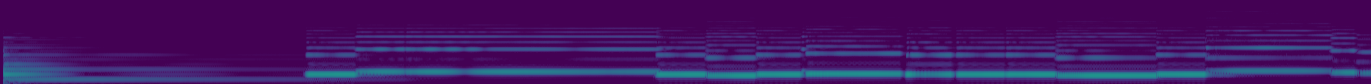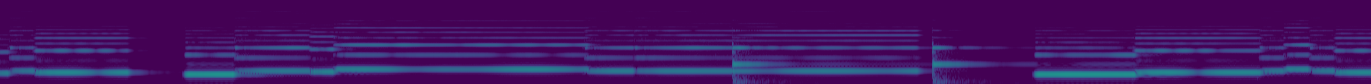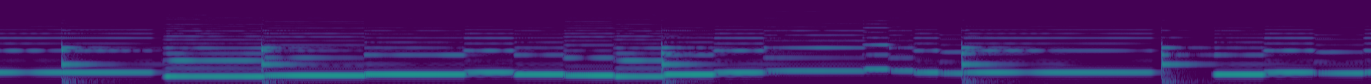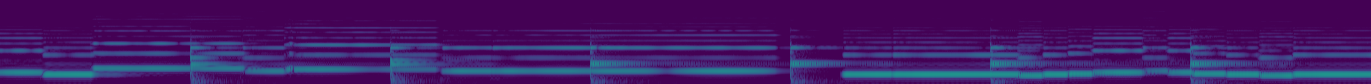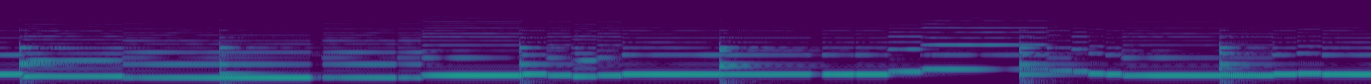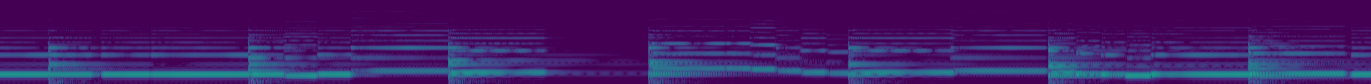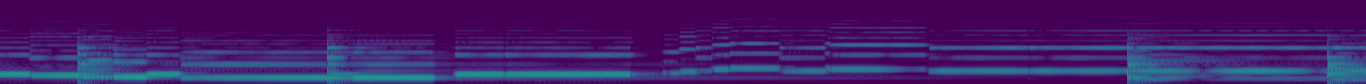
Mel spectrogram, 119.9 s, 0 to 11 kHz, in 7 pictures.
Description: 4/4 (View more 4/4 Music)
Lent =48
Classical (View more Classical Clarinet Music)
